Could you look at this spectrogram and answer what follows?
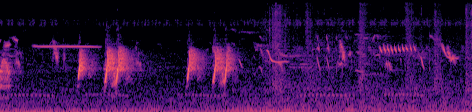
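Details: A courting male common quail in Germany calls to attract a hen while a lynx stalks nearby, giving sharp, liquid bursts of clipped notes in quick groups, with thin high whistles and chirps from other birds behind.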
